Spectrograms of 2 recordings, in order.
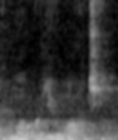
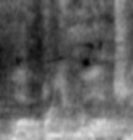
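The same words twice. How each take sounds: First: Stern mom. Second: Loud, raised accusing demand; angry mom. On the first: Mom confronting kids at the TV, controlled sternness. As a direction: imitate a suspicious mother keeping it level. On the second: Mom interrogating kids after scriptures, loud anger. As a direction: imitate a mother losing her patience. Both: Retold or imitated. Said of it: "had fire in her eyes".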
